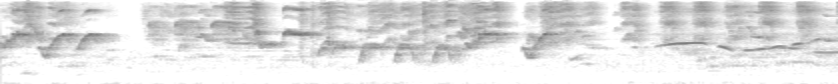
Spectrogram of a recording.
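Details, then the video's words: Ekor pendek in an aggressive, fired-up song, meant to make listening birds join the fight before contests: dense bursts of sharp, high chirps and scratchy trills, brief pauses between runs, with occasional clear whistled upslurs. "Ekor pendek ngamuk,dalam hitungan detik burung anda pasti ikut tarung"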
